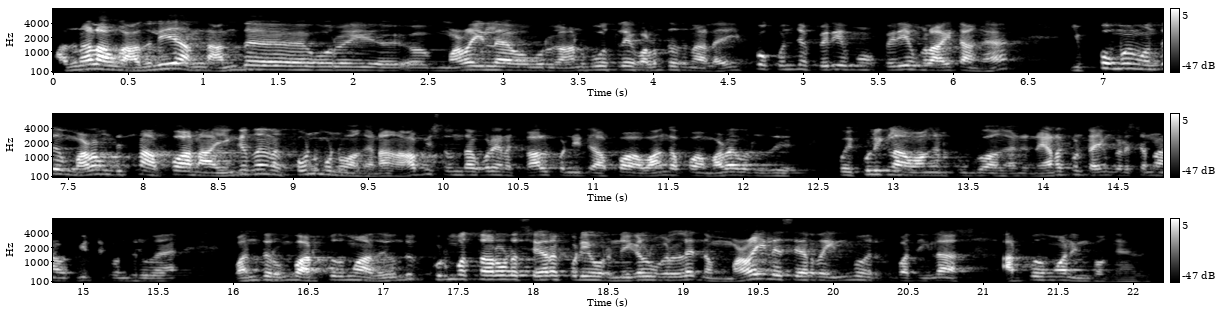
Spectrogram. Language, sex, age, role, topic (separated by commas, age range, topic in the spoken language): Tamil, male, 40-44, guest, மழையில் வெளியே நடப்பது உங்களுக்கு ஏன் பிடிக்கும்?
